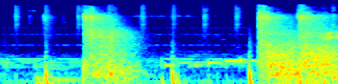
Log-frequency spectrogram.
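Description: Gunfire at an outdoor shooting range, with two sharp, loud reports cracking out about two seconds apart amid faint background noise.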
